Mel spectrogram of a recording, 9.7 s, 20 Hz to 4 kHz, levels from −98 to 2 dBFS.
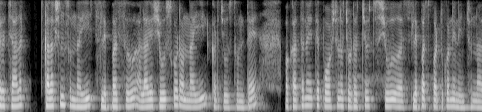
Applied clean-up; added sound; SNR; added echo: none; none; none; none.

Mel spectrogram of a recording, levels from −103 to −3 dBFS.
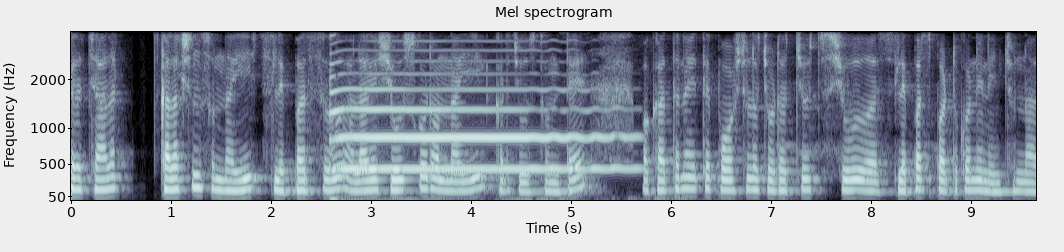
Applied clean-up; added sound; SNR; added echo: none; Wind instrument, woodwind instrument; -3 dB; none.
